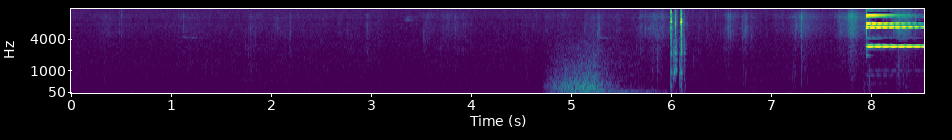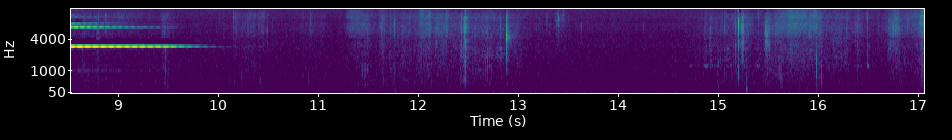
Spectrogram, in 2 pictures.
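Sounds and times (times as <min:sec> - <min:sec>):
footsteps through undergrowth: 0:11.3 - 0:12.9.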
